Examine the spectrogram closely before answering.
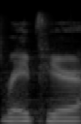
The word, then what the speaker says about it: rapier: By the way, I know it's pronounced rapier. I'm so sorry. For some reason, I just like saying rapier, and I know melee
